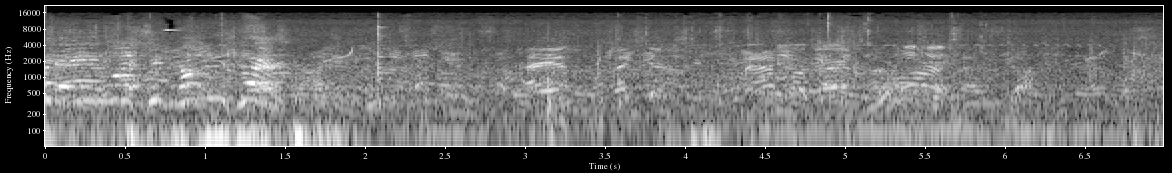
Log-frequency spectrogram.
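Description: Men talk and call out outdoors.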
